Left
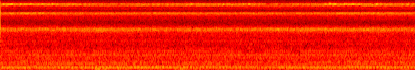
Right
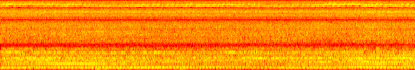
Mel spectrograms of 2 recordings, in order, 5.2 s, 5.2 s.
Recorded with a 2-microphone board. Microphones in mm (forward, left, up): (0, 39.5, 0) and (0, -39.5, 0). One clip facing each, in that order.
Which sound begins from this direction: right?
A drone, at 0.0 s.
